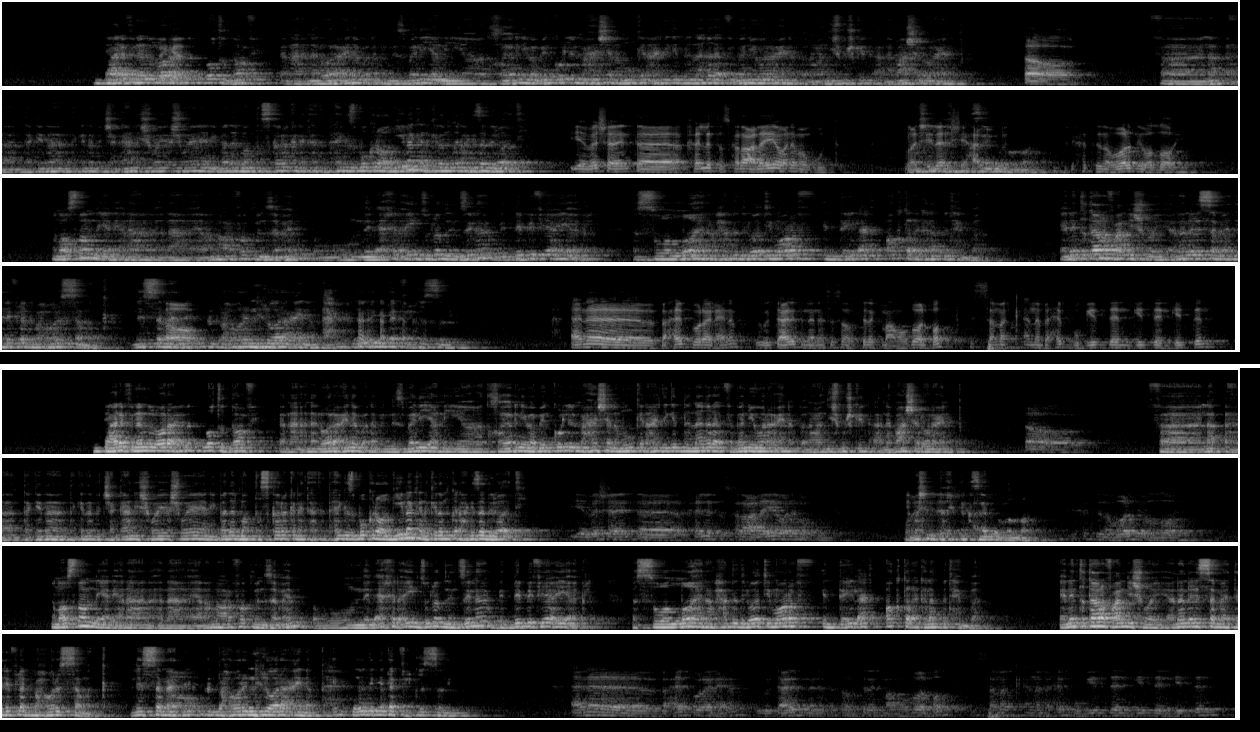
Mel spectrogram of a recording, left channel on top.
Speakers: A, on the right (about 75°); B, on the left (about 60°).
A: انت عارف ان انا الورق
B: بجد
A: عنب نقطه ضعفي انا انا الورق عنب انا بالنسبه لي يعني تخيرني ما بين كل المحاشي انا ممكن عادي جدا اغرق في بانيو ورق عنب انا ما عنديش مشكله انا بعشق الورق عنب
B: آه آه.
A: فلا انت كده انت كده بتشجعني شويه شويه يعني بدل ما التذكره كانت هتتحجز بكره واجي لك انا كده ممكن احجزها دلوقتي
B: يا باشا أنت خلي التذكرة عليا وأنا موجود ما
A: يا باشا
B: تقلقش
A: انت فيك
B: يا حبيبي
A: سابق والله
B: <laughs> هتنورني والله
A: انا اصلا يعني انا انا انا يعني انا اعرفك من زمان ومن الاخر اي نزوله بننزلها بندب فيها اي اكل بس والله انا لحد دلوقتي ما اعرف انت ايه الأك... اكتر اكلات بتحبها يعني انت تعرف عني شويه يعني انا لسه معترف لك بحوار السمك لسه معترف
B: اه
A: لك بحوار ان الورق عنب
B: <laughs>
A: انت ايه دنيتك في القصه دي
B: انا بحب ورق العنب وانت عارف ان انا اساسا قلت لك مع موضوع البط السمك انا بحبه جدا جدا جدا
